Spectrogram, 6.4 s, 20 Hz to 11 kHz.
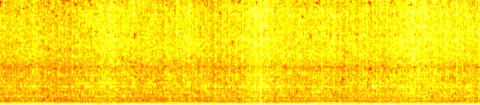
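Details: Smokey's Lima with a swapped 2.3L turbo four on PIMPX batch-fire engine management, warming up after first start for a base timing check: deep steady rumble, even firing, light revs, no knock or tick; normal running.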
